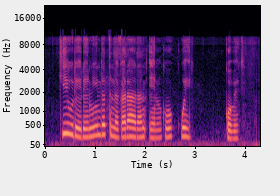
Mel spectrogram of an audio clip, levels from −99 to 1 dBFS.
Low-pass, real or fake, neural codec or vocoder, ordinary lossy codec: 9.9 kHz; fake; vocoder, 22.05 kHz, 80 mel bands, Vocos; Opus, 32 kbps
